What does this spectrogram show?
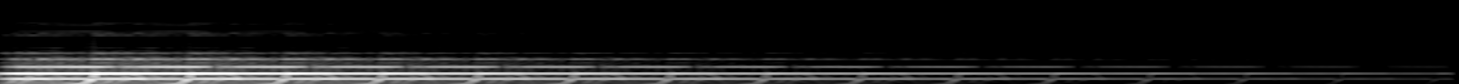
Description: Dark Future Bell; Scary Soundscape Sound Effects; science fiction sound effect

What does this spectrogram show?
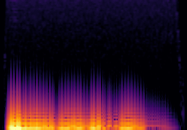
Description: LFE Ultra LFE Hit, Lfe Ultra Low Bass Hit Impact; Deep Tone

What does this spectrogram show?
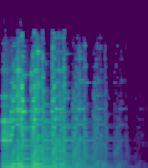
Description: Sweeper Warble Descend; Sweeper Warble Ascend Descend; Production Element Imaging Element Accent Transition; Warble Sound Effects

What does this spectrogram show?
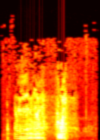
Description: ANIMAL ALPACA MALE GRUMBLE; Alpacas on a farm in Gippsland Victoria; Miscellaneous Animal

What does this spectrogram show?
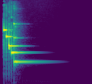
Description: Award - Game Collect; Video Game Sound Effects

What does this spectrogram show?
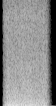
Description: Science Fiction Flame Booster Short Burst

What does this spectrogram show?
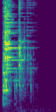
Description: METAL SPIKE FALL; Materials

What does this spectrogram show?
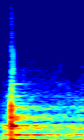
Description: Footsteps Boots Metal Spiral Stairs Steps; Footstep Foley; Human

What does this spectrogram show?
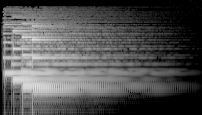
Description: Multimedia Tone-Return/Back

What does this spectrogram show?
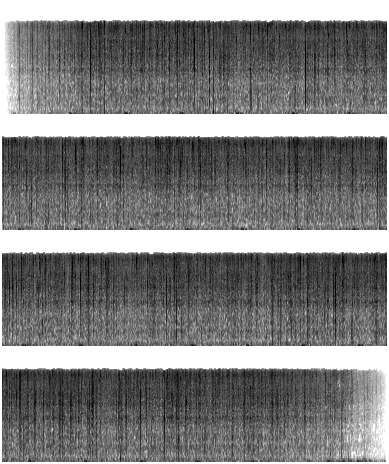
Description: Frying; Kitchen, frying food in skillet or frying pan

